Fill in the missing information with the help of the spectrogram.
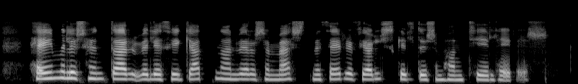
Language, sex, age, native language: Icelandic, female, 20-29, Icelandic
